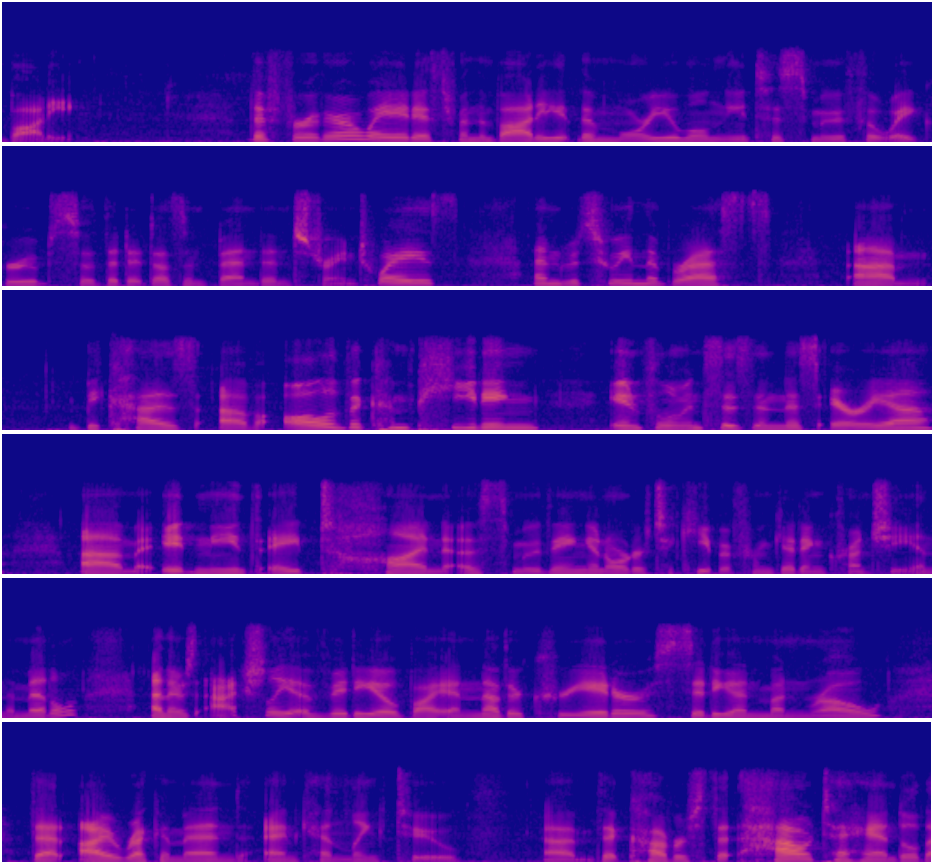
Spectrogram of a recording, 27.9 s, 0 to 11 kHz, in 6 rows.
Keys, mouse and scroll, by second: 0.6-2.1 middle drag, 2.4-2.7 scroll up 1, 2.8 middle click, 6.9 middle click, 7.3-7.8 scroll up 2, 7.8-8.9 middle drag, 9.6-10.0 scroll down 2, 10.0 middle click, 10.7 scroll up 2, 12.7-13.1 scroll up 1.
